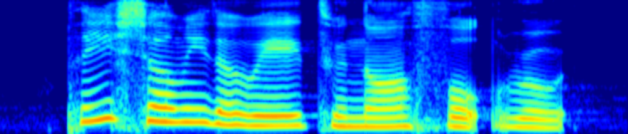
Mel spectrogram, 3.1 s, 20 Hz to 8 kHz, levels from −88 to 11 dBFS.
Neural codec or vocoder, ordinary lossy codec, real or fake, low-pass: none; none; real; none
